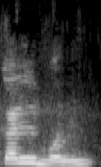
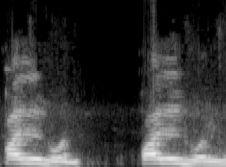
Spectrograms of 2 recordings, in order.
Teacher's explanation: یعنی کہ آپ نے قاف کو موٹا کر دیا تو یہ قلبن بن گیا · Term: موٹا حرف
